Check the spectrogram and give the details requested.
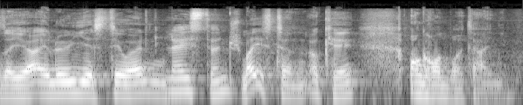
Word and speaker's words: Leiston: On est à Leiston, je ne sais pas comment on prononce d'ailleurs, L-E-I-S-T-O-N.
